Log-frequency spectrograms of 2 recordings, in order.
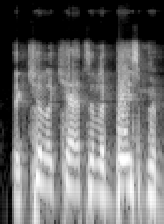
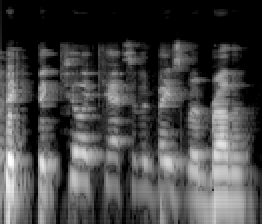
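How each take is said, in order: First: Said in the usual way. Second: Softer, faster mock of the guest; imitating his delivery. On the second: Copying how the guest told him, softer and quick. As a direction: rattle it off like he did. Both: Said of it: "you see how he went like".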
